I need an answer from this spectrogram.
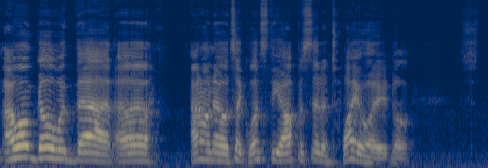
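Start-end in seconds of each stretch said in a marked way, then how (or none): none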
